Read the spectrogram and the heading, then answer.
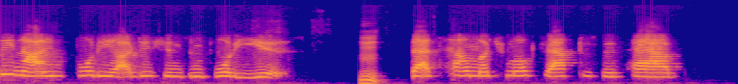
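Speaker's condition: Cerebral palsy; brace after surgery

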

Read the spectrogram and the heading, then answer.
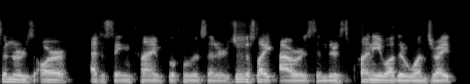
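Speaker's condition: No condition

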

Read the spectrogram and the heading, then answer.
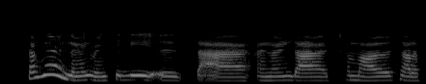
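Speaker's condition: Deafness, acquired deafness, wears hearing aids; acquired deafness from ear infection at age 4

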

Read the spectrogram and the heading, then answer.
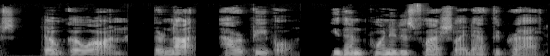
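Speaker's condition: No condition

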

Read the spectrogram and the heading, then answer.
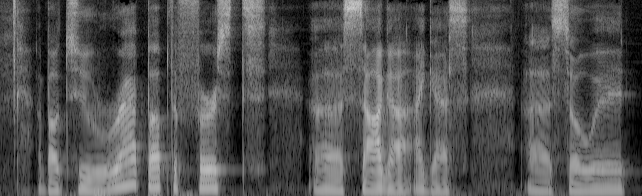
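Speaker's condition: No condition

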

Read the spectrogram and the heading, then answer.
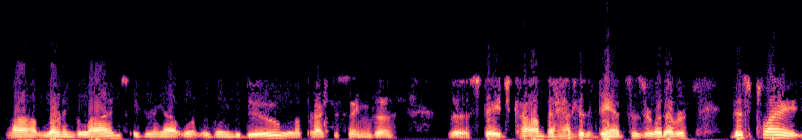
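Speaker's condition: No condition

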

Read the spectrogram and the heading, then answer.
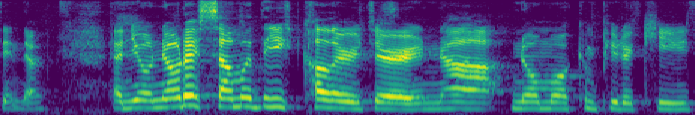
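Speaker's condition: Born deaf, cochlear implant

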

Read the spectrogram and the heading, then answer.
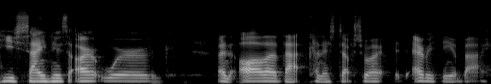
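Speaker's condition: Born deaf; congenital deafness from birth; ongoing speech struggles; had to learn to speak and hear, hard, first full sentence at age five, English difficult

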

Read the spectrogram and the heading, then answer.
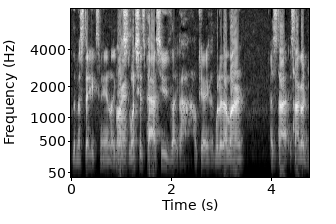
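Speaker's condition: No condition

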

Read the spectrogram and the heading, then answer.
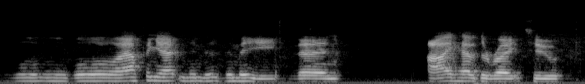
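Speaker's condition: Stuttering; overt stuttering, blocks up to 30 seconds, deliberately prolonged stuttering when laughed at; repeated sounds, prolonged sounds

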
